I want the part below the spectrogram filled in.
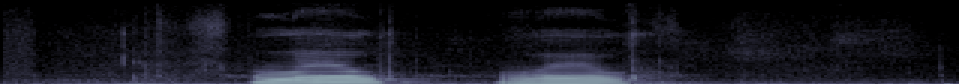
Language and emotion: Russian, sad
